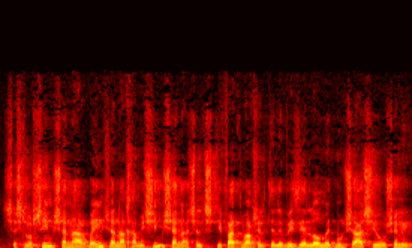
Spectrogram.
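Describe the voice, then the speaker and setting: A man's voice: on the high side, echoey room. A middle-aged rabbi giving a storytelling Torah lesson, acting out the people in his stories.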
